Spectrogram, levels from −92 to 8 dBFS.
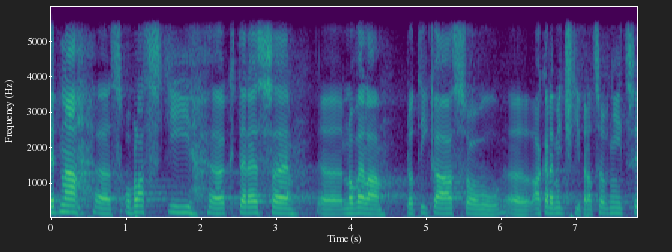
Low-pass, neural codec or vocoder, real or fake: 5.4 kHz; none; real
